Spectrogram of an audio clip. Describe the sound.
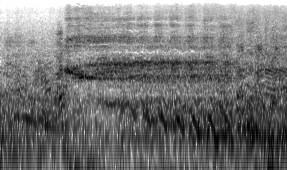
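A man's voice imitates a horse, letting out a loud, quavering whinny that wavers up and down in pitch for about two seconds over a steady background.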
